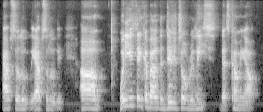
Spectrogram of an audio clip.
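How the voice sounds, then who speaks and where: A man's voice: mid-range voice, lively intonation, a little fast, fairly bright tone. Enthusiastic man hosting a film chat. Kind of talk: casual chat about films.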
